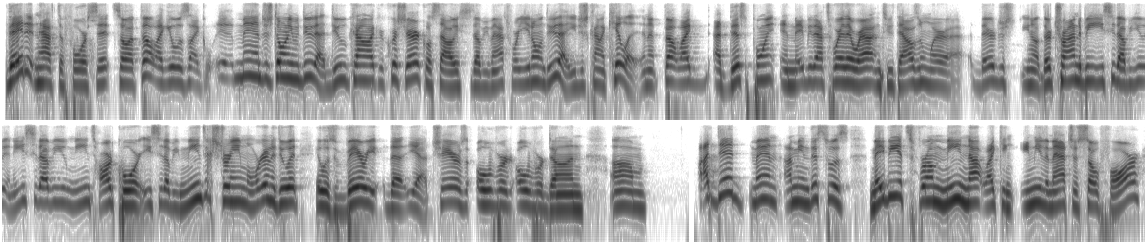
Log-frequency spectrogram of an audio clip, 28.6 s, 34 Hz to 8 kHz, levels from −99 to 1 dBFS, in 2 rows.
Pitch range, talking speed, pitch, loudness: 175-215 Hz, 225 wpm, 195 Hz, -25 LUFS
